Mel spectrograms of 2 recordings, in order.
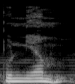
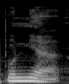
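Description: First: The word ends in an m sound. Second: The word ends in a vowel. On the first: "And in the Tamil language, they call it as a punyam" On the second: "In the northern part, we call it as a punya"

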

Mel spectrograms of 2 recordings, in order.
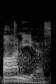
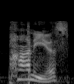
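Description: First: The name begins with a B sound. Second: The name begins with a P sound. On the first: This is the modern name of the place. "now it's pronounced Banias" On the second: This is the ancient name of the city. "then it was known as Panias"

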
